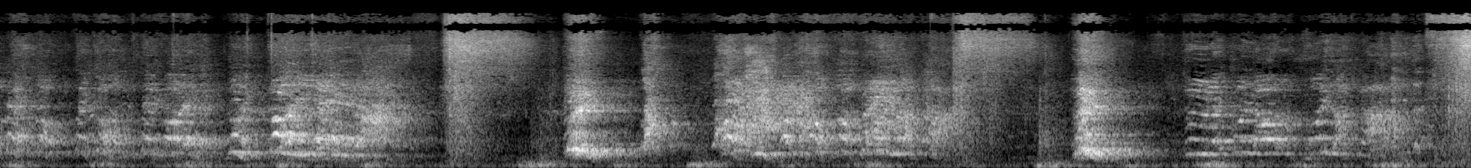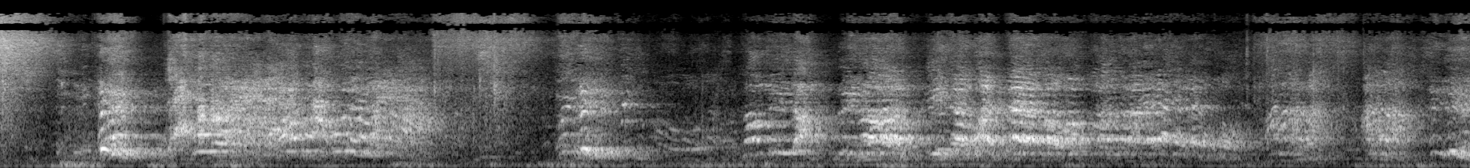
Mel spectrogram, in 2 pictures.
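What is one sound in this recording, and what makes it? A group of young men and women chant and sing loudly in unison in a large echoing hall.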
